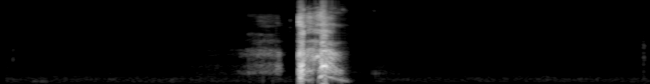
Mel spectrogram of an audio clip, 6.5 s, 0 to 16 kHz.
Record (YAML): cough_length: 6.5 s
cough_amplitude: 32768
cough_signal_mean_std_ratio: 0.17
survey_phase: beta (2021-08-13 to 2022-03-07)
age: 65+
gender: Male
wearing_mask: 'No'
symptom_runny_or_blocked_nose: true
symptom_sore_throat: true
symptom_onset: 6 days
smoker_status: Never smoked
respiratory_condition_asthma: false
respiratory_condition_other: false
recruitment_source: Test and Trace
submission_delay: 2 days
covid_test_result: Positive
covid_test_method: RT-qPCR
covid_ct_value: 12.6
covid_ct_gene: ORF1ab gene
covid_ct_mean: 13.0
covid_viral_load: 56000000 copies/ml
covid_viral_load_category: High viral load (>1M copies/ml)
